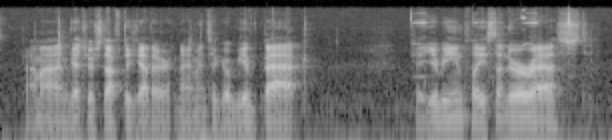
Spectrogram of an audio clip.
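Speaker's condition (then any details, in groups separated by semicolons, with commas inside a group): No condition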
